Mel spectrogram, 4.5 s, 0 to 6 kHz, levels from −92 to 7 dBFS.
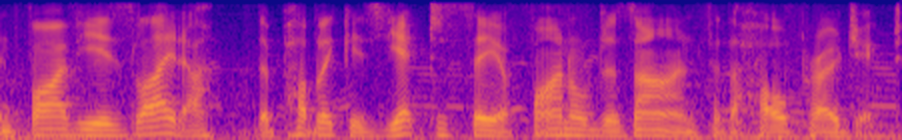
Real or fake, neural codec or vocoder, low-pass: real; none; 5.4 kHz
